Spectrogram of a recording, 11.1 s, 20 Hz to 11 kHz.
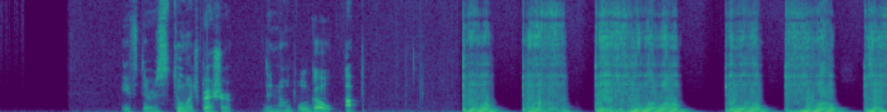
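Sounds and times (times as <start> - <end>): didgeridoo drone: 5.8 - 11.0.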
